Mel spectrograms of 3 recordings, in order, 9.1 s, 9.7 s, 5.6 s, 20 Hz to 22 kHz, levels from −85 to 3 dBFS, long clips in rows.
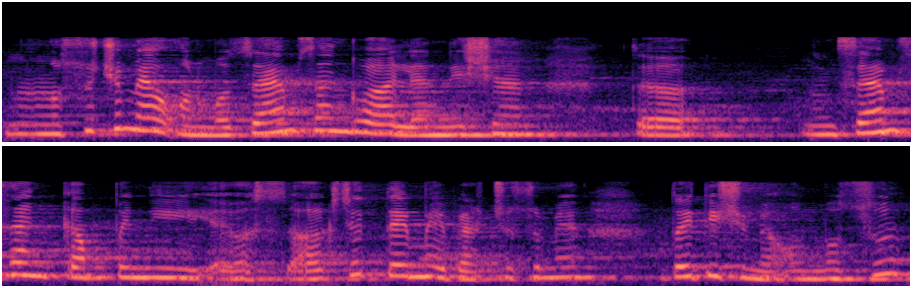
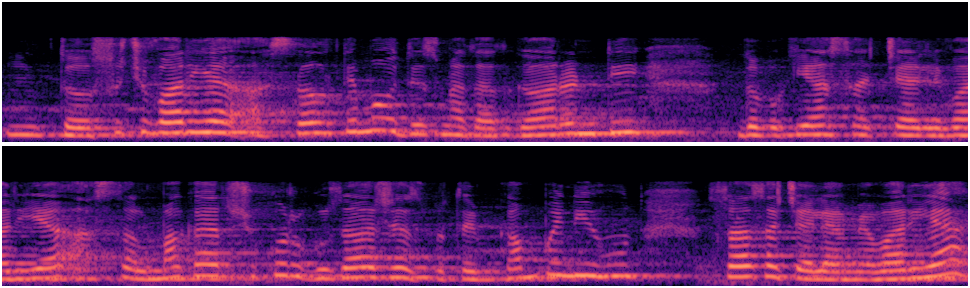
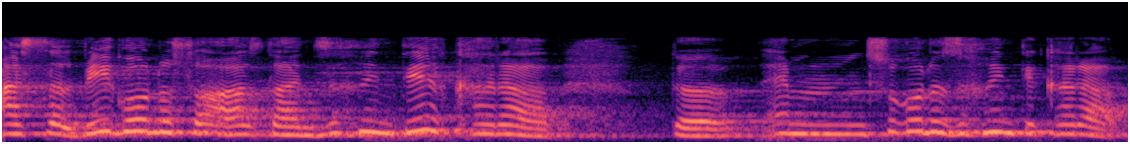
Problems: constant background noise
